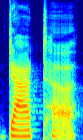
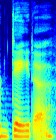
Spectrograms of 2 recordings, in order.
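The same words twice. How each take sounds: First: "Data" with a short flat a, like tah-tuh; pronunciation. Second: "data" with a long a, like DAY-tuh; pronunciation. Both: Shown as a demonstration. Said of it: "for some of you who pronounce it like that".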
